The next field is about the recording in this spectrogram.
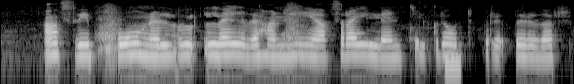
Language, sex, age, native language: Icelandic, female, 13, Icelandic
